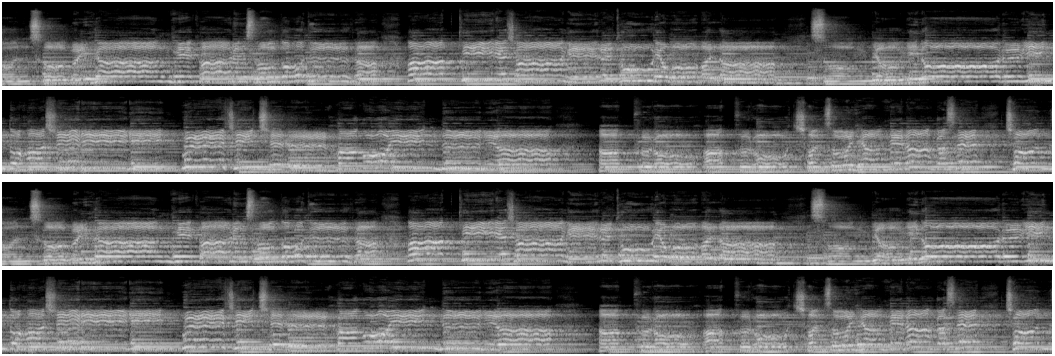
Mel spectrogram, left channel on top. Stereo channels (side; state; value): both; normal; correlation 0.61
